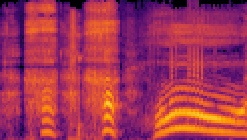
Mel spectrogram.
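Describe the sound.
A voice imitates a person's breathing with two short voiced huffs, then a long, drawn-out groaning tone that holds steady and ends abruptly.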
